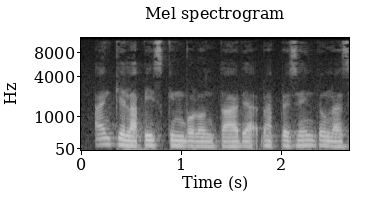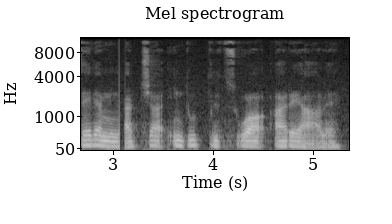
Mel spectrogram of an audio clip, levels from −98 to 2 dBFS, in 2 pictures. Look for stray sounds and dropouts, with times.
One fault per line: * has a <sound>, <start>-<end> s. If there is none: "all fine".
* has a dropout, 3.1-3.1 s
